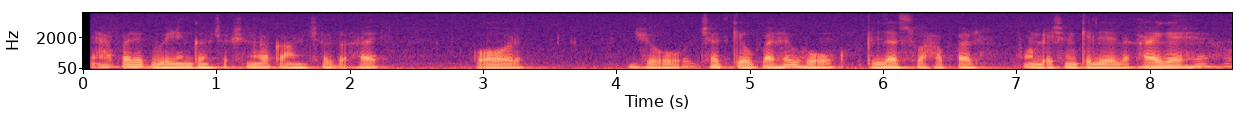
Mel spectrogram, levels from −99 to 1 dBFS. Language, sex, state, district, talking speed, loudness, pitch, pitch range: Hindi, male, Bihar, Purnia, 165 wpm, -15 LUFS, 100 Hz, 95-105 Hz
